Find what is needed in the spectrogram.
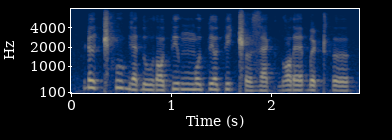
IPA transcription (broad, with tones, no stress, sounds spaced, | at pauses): ɽ ɘ˦˨ ǁʰ u˦ ɡ ɛ˨ ɗ u˨ ɾ ɔ˨ pʲ u˦ ŋ͡m o˦ pʲ ɔ˦ pʲ ə˦ ǁ ɵ˨ z æ˨ k ɡ ɔ˦ ɾ ɛ˦ ɓ ə˦ ʈʰ ɵ˦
